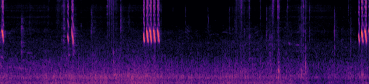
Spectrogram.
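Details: European greenfinch giving several short rapid trills of bright notes, clustered at the start, middle and end, with quiet faint ticks and a low hum between.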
